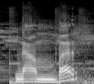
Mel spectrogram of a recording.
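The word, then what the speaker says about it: number: ওম মাতৃগব্বর কম চিরণী কিন্তু ব্যতিক্রম লক্ষ্য করে এম এর পরে বি এবং বি এর পরে ভাওয়েল থাকাতে এই উচ্চারণে আসতেছে যেমন নাম্বার অর্থাৎ সংখ্যা বি এর পরে ই ভাওয়েল আছে তাই বি উচ্চারণে আসতেছে একইভাবে প্লাম্বার কাটমিস্ত্রী বম্বিং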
